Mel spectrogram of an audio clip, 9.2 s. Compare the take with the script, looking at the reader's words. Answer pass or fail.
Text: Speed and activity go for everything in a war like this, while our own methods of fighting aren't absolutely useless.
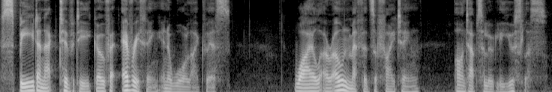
pass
